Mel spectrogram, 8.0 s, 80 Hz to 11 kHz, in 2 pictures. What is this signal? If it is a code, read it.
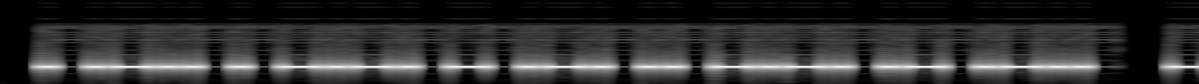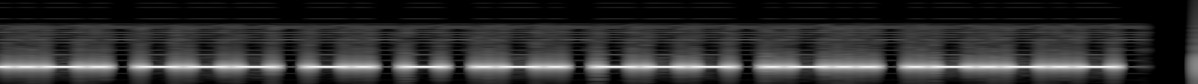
Morse code, heard as a keyed tone, about 30 wpm, 750 Hz. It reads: ELECTRICAL CONTROL.
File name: cwa / W1AW-Level3 / 30WPM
